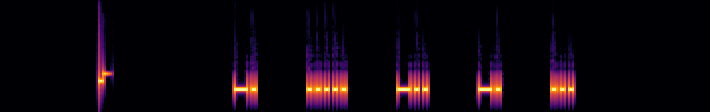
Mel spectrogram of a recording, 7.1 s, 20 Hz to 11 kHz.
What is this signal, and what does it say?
Morse code, heard as a keyed tone, about 28 wpm, spaced as for 13 wpm, 700 Hz. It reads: N5DNS
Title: USA Call Signs - 5 Characters - 4x Character Spacing - 28wpm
